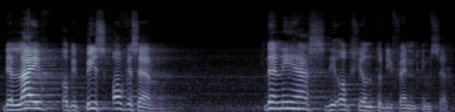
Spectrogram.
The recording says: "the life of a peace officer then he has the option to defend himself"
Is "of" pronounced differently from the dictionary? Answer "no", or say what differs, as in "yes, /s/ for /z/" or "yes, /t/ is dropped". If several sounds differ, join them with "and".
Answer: yes, /b/ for /v/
